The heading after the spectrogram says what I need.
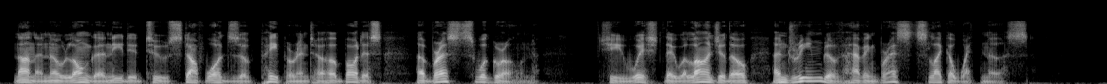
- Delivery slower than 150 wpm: No, average, 170 wpm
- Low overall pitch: Yes, very low, 85 Hz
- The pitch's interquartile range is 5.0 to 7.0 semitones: Yes, wide, 5.5 semitones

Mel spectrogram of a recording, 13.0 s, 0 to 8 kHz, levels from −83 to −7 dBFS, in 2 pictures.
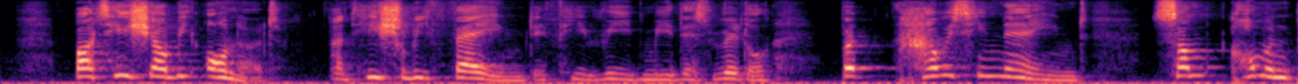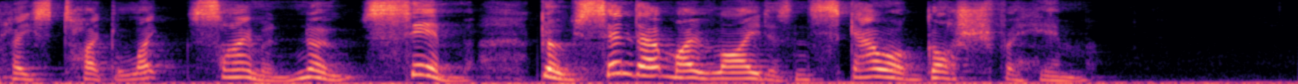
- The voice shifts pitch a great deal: Yes, wide, 8.4 semitones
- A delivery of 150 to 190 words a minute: Yes, average, 175 wpm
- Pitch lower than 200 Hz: No, high, 220 Hz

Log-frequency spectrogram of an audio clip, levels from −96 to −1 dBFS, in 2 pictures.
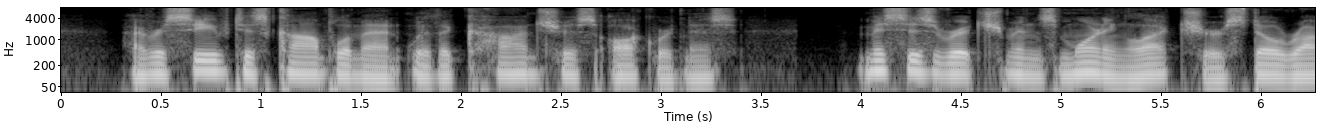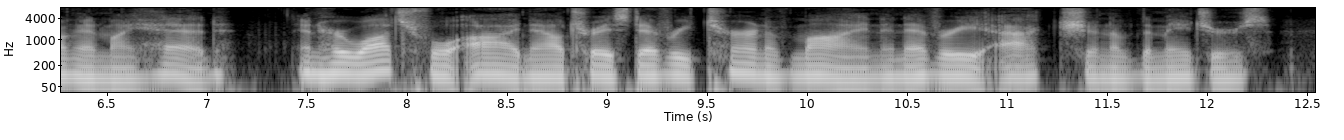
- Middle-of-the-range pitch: No, low, 100 Hz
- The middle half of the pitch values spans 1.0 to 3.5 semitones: Yes, average, 3.1 semitones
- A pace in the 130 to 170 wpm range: Yes, average, 160 wpm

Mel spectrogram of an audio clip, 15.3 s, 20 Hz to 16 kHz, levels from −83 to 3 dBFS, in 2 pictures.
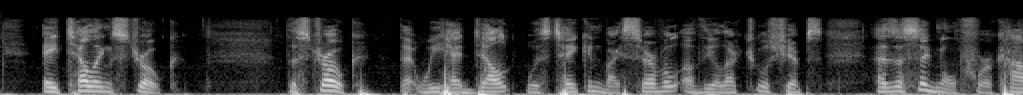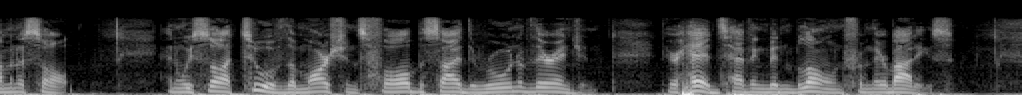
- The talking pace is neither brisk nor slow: Yes, average, 180 wpm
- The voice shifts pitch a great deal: No, average, 3.5 semitones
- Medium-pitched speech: Yes, medium, 150 Hz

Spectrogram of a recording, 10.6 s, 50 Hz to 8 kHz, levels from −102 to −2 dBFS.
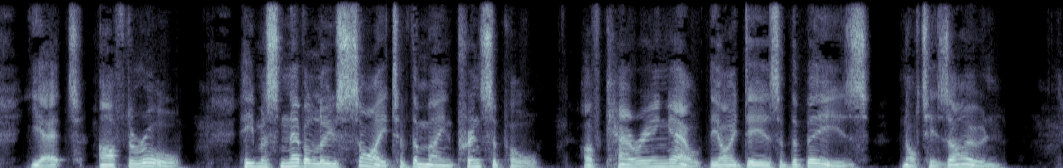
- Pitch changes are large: Yes, wide, 6.3 semitones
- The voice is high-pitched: No, low, 115 Hz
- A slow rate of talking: Yes, slow, 130 wpm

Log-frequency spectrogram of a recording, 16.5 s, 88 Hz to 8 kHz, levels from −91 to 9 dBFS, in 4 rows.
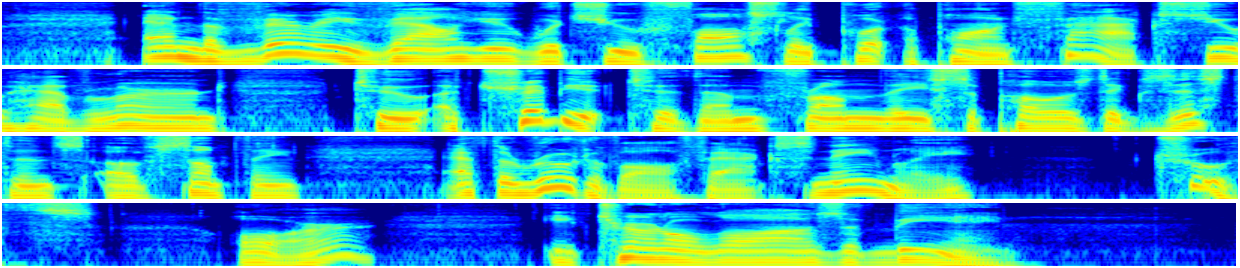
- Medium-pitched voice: No, low, 125 Hz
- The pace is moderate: No, slow, 130 wpm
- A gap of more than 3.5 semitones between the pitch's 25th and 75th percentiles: Yes, average, 4.5 semitones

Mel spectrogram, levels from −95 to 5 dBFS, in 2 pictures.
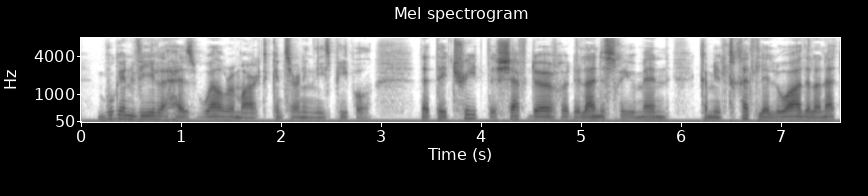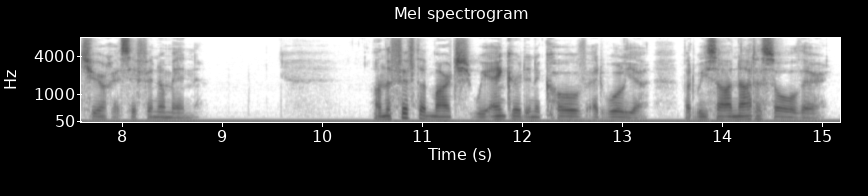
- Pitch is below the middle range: Yes, low, 100 Hz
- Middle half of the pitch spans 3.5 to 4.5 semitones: No, average, 2.7 semitones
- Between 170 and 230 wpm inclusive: Yes, average, 180 wpm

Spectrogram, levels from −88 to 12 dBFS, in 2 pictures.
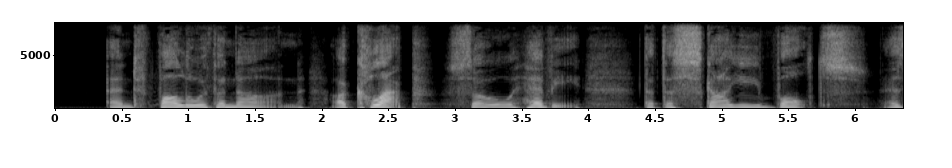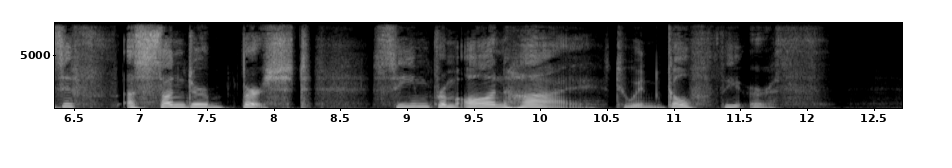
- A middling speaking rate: No, slow, 110 wpm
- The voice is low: No, medium, 165 Hz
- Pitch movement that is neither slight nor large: No, wide, 6.2 semitones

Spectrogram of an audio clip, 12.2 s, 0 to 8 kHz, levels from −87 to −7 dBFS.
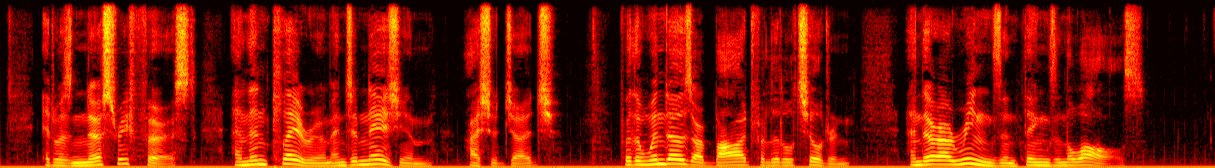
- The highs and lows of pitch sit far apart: Yes, wide, 6.2 semitones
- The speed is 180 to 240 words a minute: No, average, 145 wpm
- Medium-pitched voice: Yes, medium, 145 Hz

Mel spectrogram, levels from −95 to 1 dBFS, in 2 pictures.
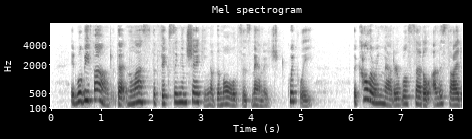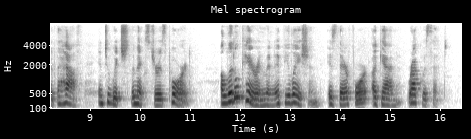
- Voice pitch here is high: Yes, high, 195 Hz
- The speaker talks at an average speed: Yes, average, 155 wpm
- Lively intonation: Yes, wide, 5.8 semitones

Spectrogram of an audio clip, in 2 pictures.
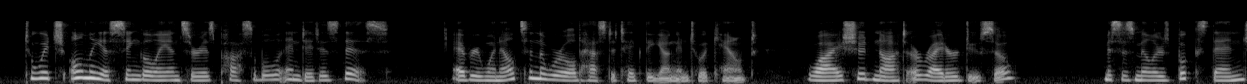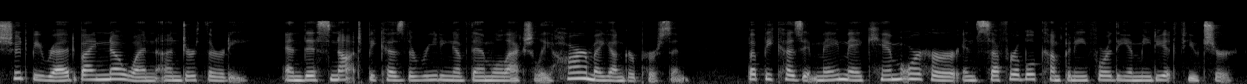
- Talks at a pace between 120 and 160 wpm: No, average, 170 wpm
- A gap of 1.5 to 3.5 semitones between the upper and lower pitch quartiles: Yes, average, 3.2 semitones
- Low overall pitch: No, high, 195 Hz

